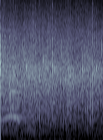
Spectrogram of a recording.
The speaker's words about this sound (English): And if you know that, give him a hand clap and say, yeah, I know, I am favored.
